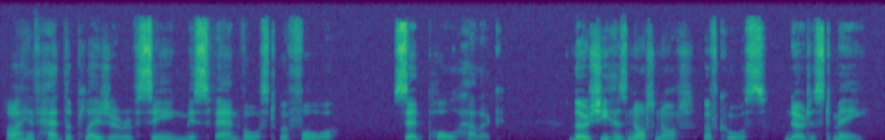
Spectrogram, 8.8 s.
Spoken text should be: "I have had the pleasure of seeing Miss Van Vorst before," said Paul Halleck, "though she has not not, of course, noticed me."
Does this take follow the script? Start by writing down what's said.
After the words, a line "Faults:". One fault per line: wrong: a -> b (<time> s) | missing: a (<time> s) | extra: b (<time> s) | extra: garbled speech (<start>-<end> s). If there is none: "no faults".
"I have had the pleasure of seeing Miss Van Vorst before," said Paul Halleck, "though she has not not, of course, noticed me."
Faults:
no faults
